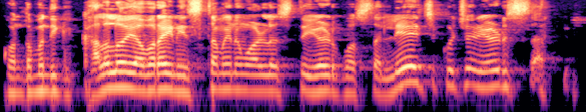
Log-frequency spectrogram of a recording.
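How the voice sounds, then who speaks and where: High-voiced man preaching with fervor. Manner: swings between loud proclaiming and soft, hushed comforting asides; breaks into slow sung hymn lines. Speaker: pastor. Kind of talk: sermon.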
